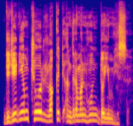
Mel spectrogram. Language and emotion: Kashmiri, neutral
